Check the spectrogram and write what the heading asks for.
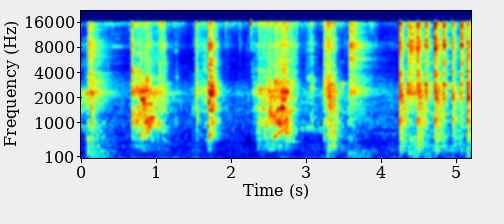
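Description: Long metal spoon scraping and clinking against the inside of an aluminium pressure cooker while stirring a thick rice-and-lentil mixture, in repeated strokes about once a second, with a quicker run of clicks near the end.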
